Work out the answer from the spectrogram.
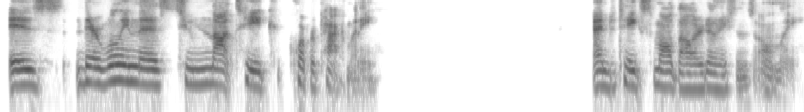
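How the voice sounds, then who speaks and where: A woman's voice: lowish voice, gravelly. A woman hosting a casual online interview, chatty and opinionated, rambling with restarts.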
